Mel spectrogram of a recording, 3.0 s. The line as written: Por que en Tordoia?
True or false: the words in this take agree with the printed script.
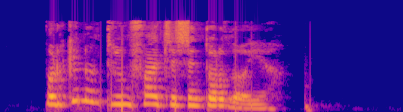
false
